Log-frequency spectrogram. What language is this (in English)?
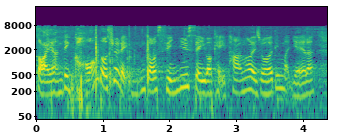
Cantonese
